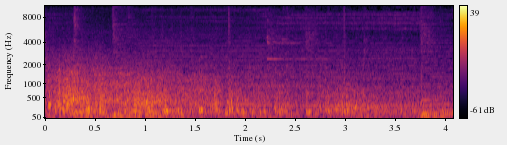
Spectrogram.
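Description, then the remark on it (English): Deep rumbling thunder rolls under a steady wash of heavy, unrelenting rain in Rome at the opening of the First Vatican Council, loud at first, then settling into a continuous downpour with a low, grumbling undertone. “Rome's naturally superstitious populace marveled at the unrelenting rain, fearing it was a bad omen for things to come.”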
